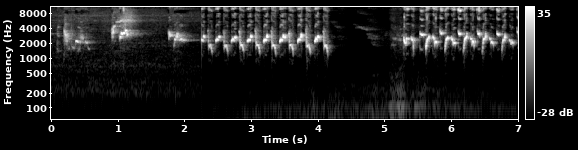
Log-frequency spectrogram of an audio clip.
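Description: A bulbul gives rapid runs of bright, chirpy notes, about four a second, after a few louder scratchy phrases, with faint low room noise beneath.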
